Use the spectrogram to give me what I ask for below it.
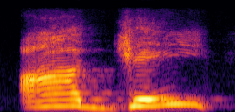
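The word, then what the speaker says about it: age: an exceptional life and those three words are rj quote this is how it is spelled a g e but pronounced rj q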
